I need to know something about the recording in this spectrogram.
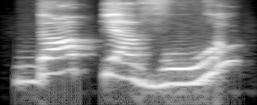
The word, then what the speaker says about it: doppia vu: Vocês podem até encontrar em alguns alfabetos também o V como o V pronunciado como VI, mas é bem menos comum, ok? O mais normal é VU, doppia VU, ok? É o W, se chama doppia VU, X, Y, Z, ok?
